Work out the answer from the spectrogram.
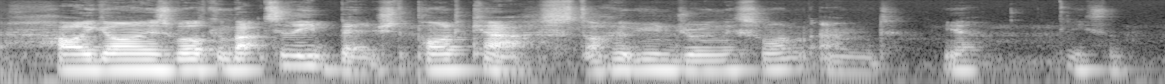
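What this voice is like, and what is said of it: Put-on radio presenter voice. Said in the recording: “radio voice ... some BBC Radio 1”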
